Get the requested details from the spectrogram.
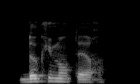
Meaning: mockumentary
- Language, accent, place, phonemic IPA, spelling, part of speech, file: French, France, Lyon, /dɔ.ky.mɑ̃.tœʁ/, documenteur, noun, LL-Q150 (fra)-documenteur.wav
